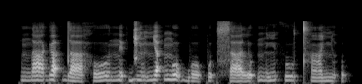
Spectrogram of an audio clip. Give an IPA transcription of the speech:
n ä˦ ɡ ä˦ ʔ d ä˨ h o˦ ʊ̯ n ɪ˦ ʔ d͡ʑ ũ˦˨ ɲ ä˦ ʔ ŋ o̰˦˨ b o˨ p ʊ˦ ʔ s ä˨ l ʊ˦ ʔ n ĩ˦ θ u˦ tʰ ã˦ ɲ ʊ˦ ʔ

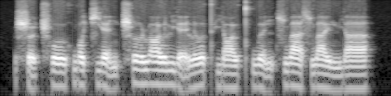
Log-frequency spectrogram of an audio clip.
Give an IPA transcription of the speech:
ʂ ɤ̰˨˩ ʈ͡ʂʰ o˨˦ ʊ̯ x w ɔ˧ t͡ɕ j ɛ̰˨˩ n ʈ͡ʂʰ ɤ˦ ɻ ɑ˦ ʊ̯ l j ɛ̰˨˩ l ɤ˦ t̪ʰ j ɑ˨˦ ʊ̯ t̪ʰ w ə̰˨˩ n t͡s w ä˥˨ s w a˥˨ ɪ̯ m j ä˦

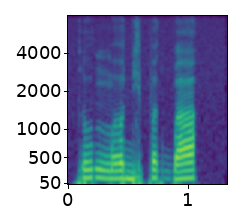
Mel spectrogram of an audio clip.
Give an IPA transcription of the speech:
ɾ u˦˥ ŋ͡m ɤ˦˥ bʲ ə˧˥˧ p ə˦˥ ɡ͡b a˦˥

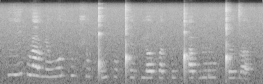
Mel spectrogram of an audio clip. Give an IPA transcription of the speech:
ð i f ɹ a u̯ ɳ ɘ β o θ ɗ u ɡ ʃ o ɡ͡ǃ u i̯ ɠ o ǃʰ e f j ɐ f a d ɗ ɨ ǃʼ a b ɨ ɾ ɨ u̯ ǃ ɘ d ɐ

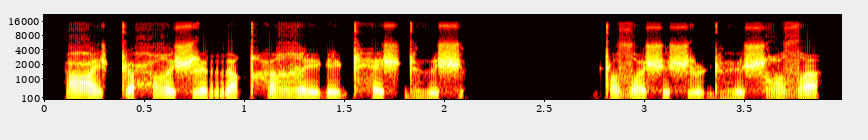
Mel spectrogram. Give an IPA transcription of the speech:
ʕ ɛ ʃ ʈ ø ħ ʁ ʏ ʃ ɭ ə r ʊ qʰ ɯ ʁ i ɽ i ʈʰ ɛ ʃ ɖʱ ɯ ʃ | ʈ ʏ zˤ ʏ ʃ ʊ ʃ ɭ ʊ ɖʱ ø ʃ ʁ ʊ zˤ i

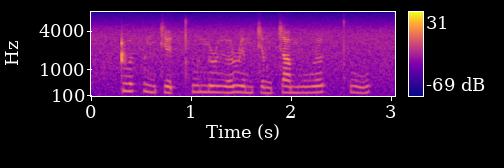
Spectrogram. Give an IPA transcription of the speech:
ʈ u˧˥ ə̯ k ə˨˩ ŋ c e˨˩ t̚ t̪ʰ u˧ n ɹ ɨ˨˩˦ ə̯ ɹ e˨˩ m c ə˨˩˨ ŋ c a˧ m v u˧˥ ə̯ | t̪ʰ u˨˩˦

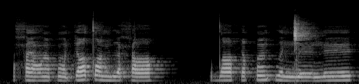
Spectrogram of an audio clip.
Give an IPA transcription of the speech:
ħ æ ʕ ẽ q ɑ̃ pʲ o tˤ y ŋ ɯ ħ ɑ | dˤ ɯː h i q ẽ kʷ æ ŋ͡ǀ øː ŋ øː

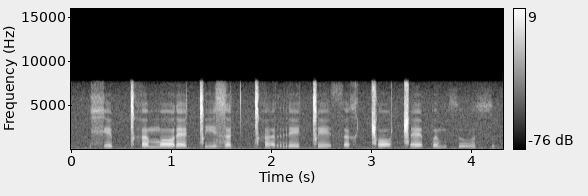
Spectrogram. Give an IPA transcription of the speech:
x e˧˩˧ p ǀʰ ɐ˦˥ m ɔ˦˥ ɾ ɛ˧˩ ǀ i˦˥ z ɐ˧˩ tʲ ǀʰ ɐ˧˩˧ r e˧˩ ǀ e˧˩ θ ɐ˧˩ x ǁ ɔ˦˥ ǁ ɛ˦˥ p ə˧˩ m θ u˦˥ θ

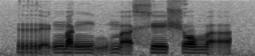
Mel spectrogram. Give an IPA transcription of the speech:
r ɛ̰ ŋ͡m a ŋ͡m ṵ m a̰ x e ʃ ɔ β a̰

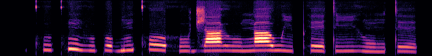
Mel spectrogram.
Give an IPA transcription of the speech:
kʰ u˨ kʰ ũ˦˨ v u˨ p o˨ ɡ͡b ũ˦ kʰ o˦˨ h u˨ d͡ʒ aː˦ ɣ u˨ ŋ aː˦ w i˨ pʰ e˦˨ t iː˦ ɣ ũ˨ ŋ t ɪ˦˨

